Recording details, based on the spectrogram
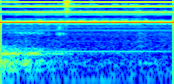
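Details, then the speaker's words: Maxwell's inductance bridge trainer kit, second observation set: continuous high-pitched buzzer sounds while the bridge is unbalanced, stopping once resistance is adjusted to balance; bridge still unbalanced here. "Okay, now you can see our bridge is still unbalanced. Now we need to change this resistance. Okay, using this knob. You can hear this buzzing sound."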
